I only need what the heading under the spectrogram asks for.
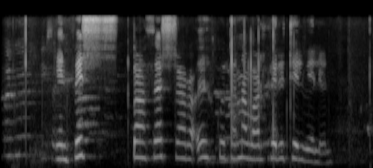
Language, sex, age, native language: Icelandic, female, 30-39, Icelandic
